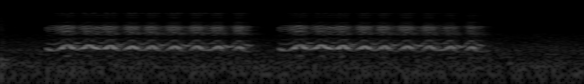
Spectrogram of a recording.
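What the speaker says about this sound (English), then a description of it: "The sheep goes." Electronic sheep bleat from a Fisher Price See N Say farm toy, two wavering synthesized bleats in quick succession, close and clear with no talking.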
